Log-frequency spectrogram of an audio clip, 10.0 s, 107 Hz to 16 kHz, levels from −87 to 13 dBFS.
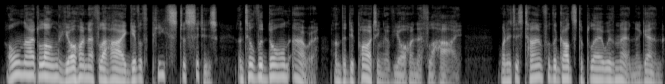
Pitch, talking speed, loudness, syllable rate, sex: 130 Hz, 185 wpm, -19 LUFS, 5.1 syllables/s, male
